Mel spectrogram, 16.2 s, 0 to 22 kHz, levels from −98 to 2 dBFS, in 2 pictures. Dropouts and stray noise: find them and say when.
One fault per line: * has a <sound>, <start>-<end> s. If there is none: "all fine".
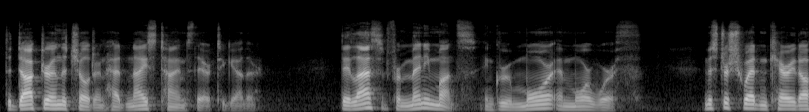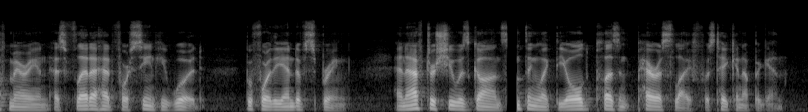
* has a dropout, 13.2-13.3 s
